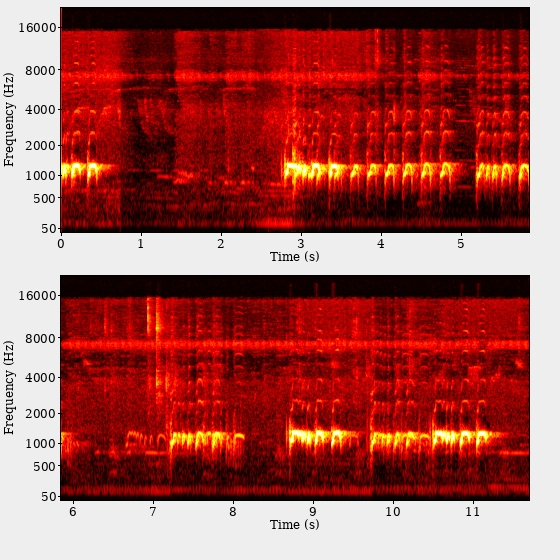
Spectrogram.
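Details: Persistent local zebra dove song meant to provoke silent doves into singing: several rapid stuttering phrases of soft, evenly repeated coos, separated by pauses, with a faint low hum beneath.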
